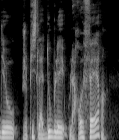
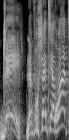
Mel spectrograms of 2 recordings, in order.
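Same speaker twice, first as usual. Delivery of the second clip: scolding nurse. Pretend. Scolding Jay at table.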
